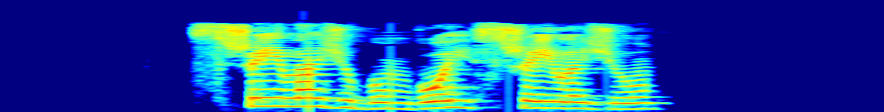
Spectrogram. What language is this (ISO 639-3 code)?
abk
